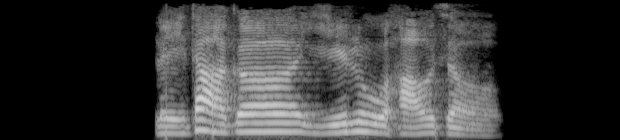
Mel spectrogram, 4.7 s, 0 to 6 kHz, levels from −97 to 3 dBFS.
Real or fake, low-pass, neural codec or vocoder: real; 5.4 kHz; none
